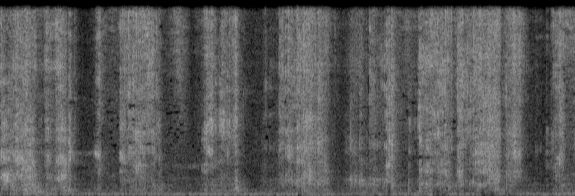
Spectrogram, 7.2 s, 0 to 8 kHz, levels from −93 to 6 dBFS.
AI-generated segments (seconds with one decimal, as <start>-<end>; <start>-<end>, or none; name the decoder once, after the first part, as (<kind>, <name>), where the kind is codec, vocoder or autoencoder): 3.8-4.5 (codec, SNAC); 6.1-6.6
